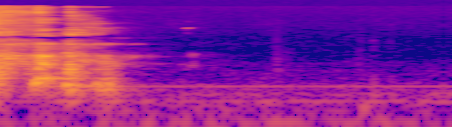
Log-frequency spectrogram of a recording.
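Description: A man clears his throat once, a short rough burst of about half a second at the start. After it there is only a faint steady hum.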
